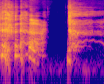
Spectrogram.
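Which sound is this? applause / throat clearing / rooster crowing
throat clearing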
